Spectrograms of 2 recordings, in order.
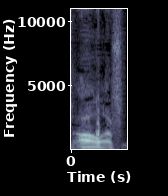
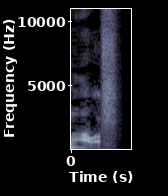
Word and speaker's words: aleph: aware of in English one of them is aleph which is not the sound ah it's the if I say uh if I pronounce like a lower class Englishman butter I would say but uh that sound in the middle is an olive it's a stop at the back of the throat just stops the air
